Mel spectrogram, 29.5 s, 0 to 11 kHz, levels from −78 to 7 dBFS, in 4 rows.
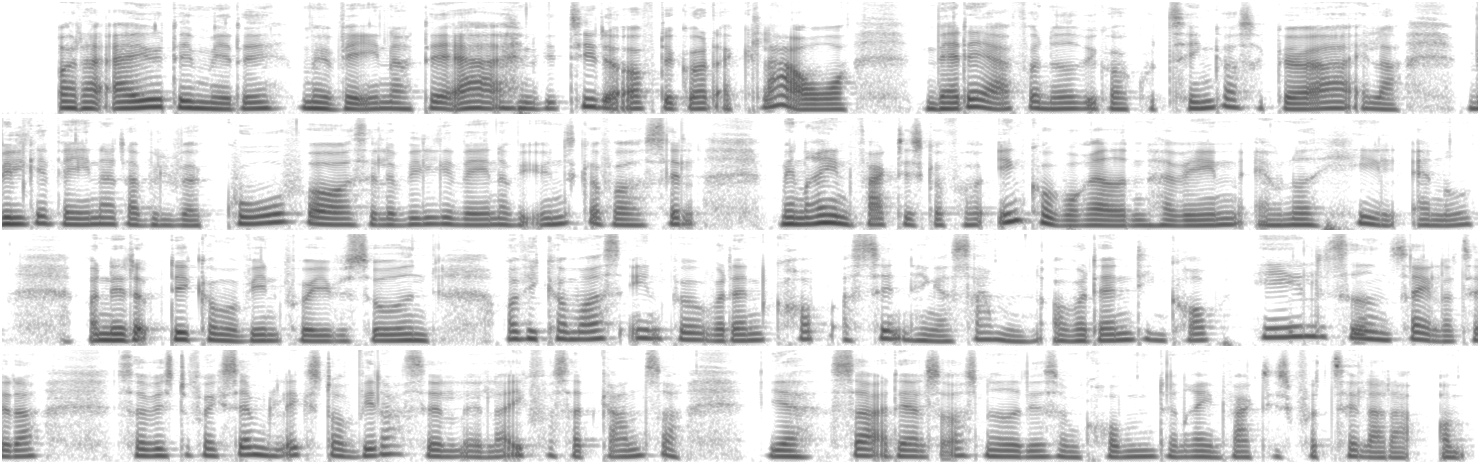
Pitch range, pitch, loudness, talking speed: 165-200 Hz, 180 Hz, -28 LUFS, 255 wpm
